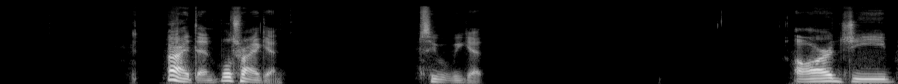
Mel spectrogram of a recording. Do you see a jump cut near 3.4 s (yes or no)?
no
